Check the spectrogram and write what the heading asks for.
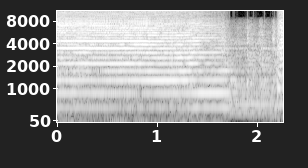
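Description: Trumpet holding one long steady note, then a brief, quieter lower note near the end.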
